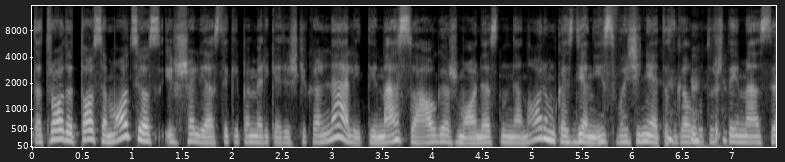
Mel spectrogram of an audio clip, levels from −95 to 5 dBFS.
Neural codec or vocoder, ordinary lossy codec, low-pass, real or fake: none; Opus, 32 kbps; 14.4 kHz; real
